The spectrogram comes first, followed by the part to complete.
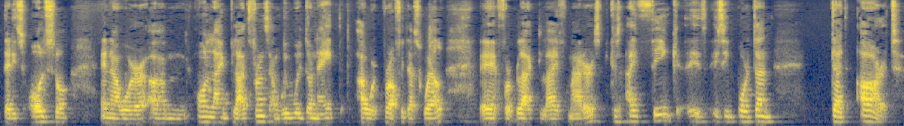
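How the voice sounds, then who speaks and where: A man working as an art dealer, speaking English as an in a halting way that repeats words, over a video call. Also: mid-range voice, fairly even intonation, creaky. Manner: halting, repeats words, non-native phrasing. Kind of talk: casual conversation on a livestream.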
